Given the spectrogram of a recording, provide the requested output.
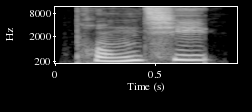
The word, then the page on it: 同期: tóng qī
